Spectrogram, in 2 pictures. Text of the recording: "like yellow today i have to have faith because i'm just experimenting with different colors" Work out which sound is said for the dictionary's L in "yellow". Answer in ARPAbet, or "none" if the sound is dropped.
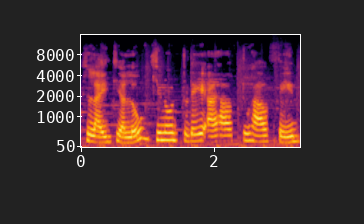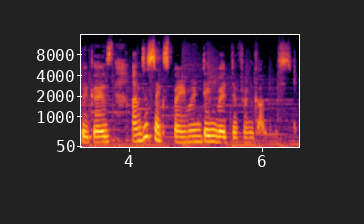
N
